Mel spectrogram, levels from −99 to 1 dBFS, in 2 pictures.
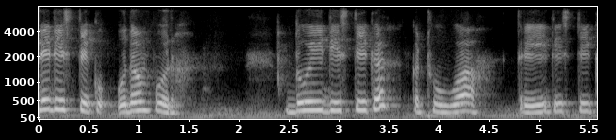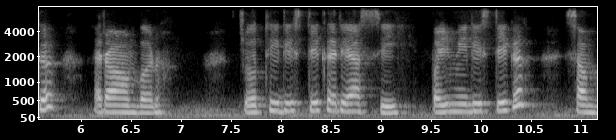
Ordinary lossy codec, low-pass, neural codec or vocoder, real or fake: Opus, 16 kbps; 7.2 kHz; none; real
